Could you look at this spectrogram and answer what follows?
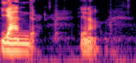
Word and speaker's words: yonder: the word in poetry, I have heard the aw sound of the first syllable produced more like an ah rendering, as in the line, when the roll is called up yonder, I'll be there. I've heard Caymanians say that, yonder, whereas I might tend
